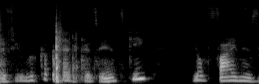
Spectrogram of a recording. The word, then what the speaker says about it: Kaczynski: But if you look up Ted Kaczynski, You'll find his name pretty quickly.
